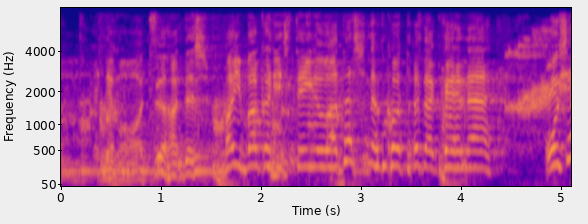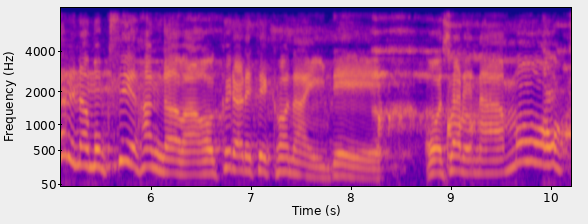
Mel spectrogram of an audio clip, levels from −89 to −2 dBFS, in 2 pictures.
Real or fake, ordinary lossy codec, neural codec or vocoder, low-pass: fake; none; codec, 16 kHz, 16 kbps, FunCodec, trained on LibriTTS, 50 frames a second; 7.2 kHz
